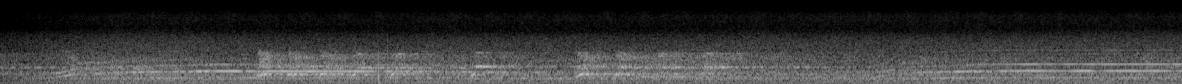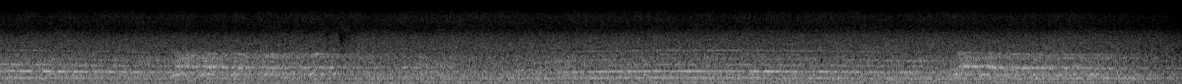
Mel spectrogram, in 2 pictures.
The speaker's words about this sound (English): If I'm not mistaken, I believe that's the famous Ohio Howls. It is. Recorded by Matt Moneymaker in 1994.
